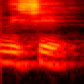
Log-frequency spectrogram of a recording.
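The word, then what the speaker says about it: Nietzsche: डार्विनच्या सिद्धांतानुसार निश्चय नावाचा एक, त्याचं स्पेलिंग वेगळं आहे पण त्याचा उच्चार निश्चय असाच होतो.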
